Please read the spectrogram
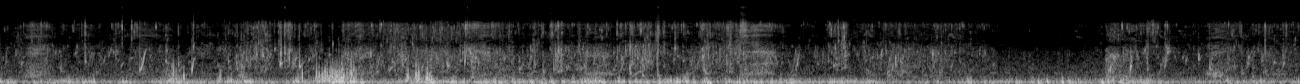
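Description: Water splashing and sloshing right at a phone's microphone held at the surface by a swimmer, with irregular splashes from the swimming strokes and wind rumble on the microphone.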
